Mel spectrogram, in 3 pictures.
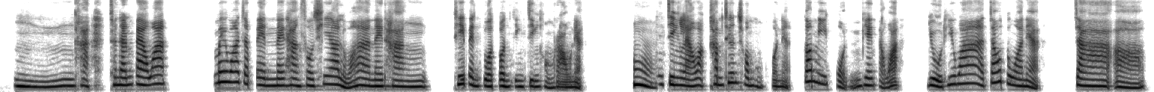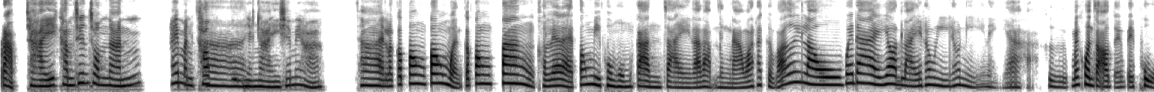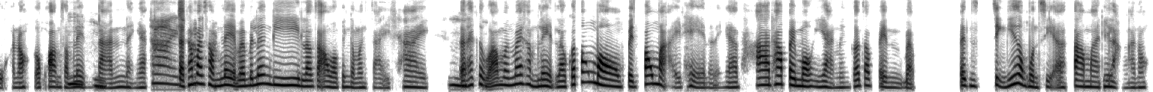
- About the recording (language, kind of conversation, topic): Thai, podcast, สังคมออนไลน์เปลี่ยนความหมายของความสำเร็จอย่างไรบ้าง?
- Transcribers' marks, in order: other background noise; tapping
